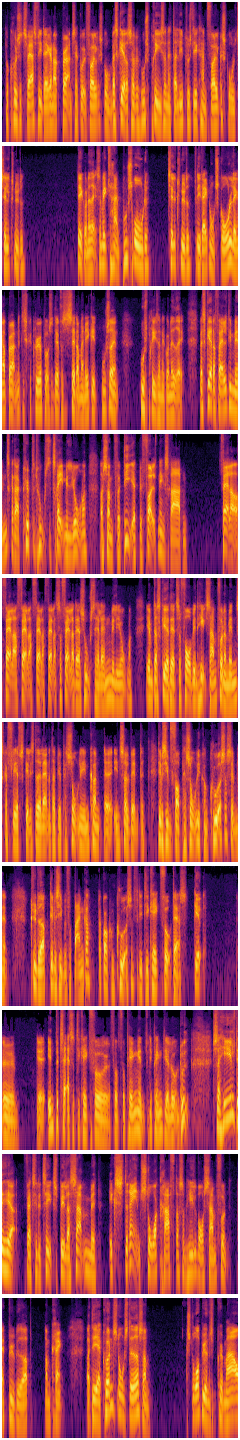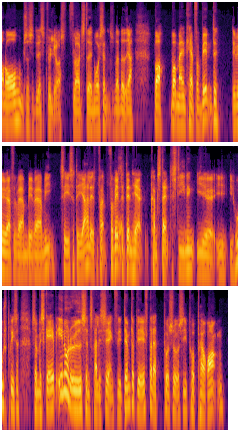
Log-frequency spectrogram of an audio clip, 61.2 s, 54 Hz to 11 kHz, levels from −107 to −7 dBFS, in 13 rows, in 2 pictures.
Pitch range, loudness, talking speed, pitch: 100-125 Hz, -20 LUFS, 255 wpm, 110 Hz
